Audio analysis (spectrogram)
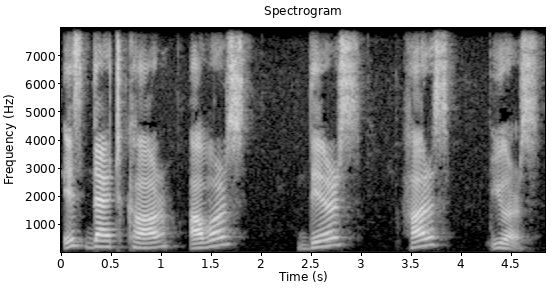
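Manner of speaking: very slow, each word set apart; teacher listing options; slow listing for class. Shown as a demonstration. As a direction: list each word slowly. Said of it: "दूसरा को देखो".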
